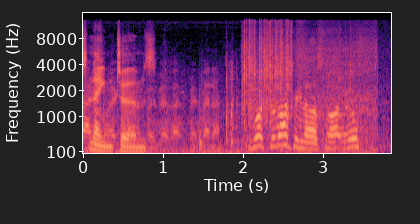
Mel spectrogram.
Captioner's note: voiceover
